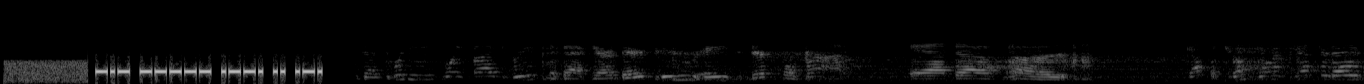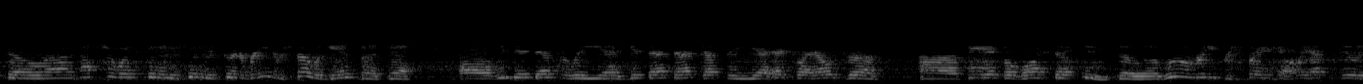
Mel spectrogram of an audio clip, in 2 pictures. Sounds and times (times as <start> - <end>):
Speech: 3.6 - 11.0, 11.8 - 27.2
Radio: 9.3 - 11.0, 11.9 - 27.2.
